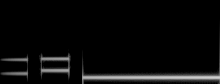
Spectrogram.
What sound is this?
DS FH Fanny tones 4
Fanny asks…”que significa” “what does it mean?”, processed changing pitch, fade n synthesis
Zoom h4, hi gain.
beep, short, tone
